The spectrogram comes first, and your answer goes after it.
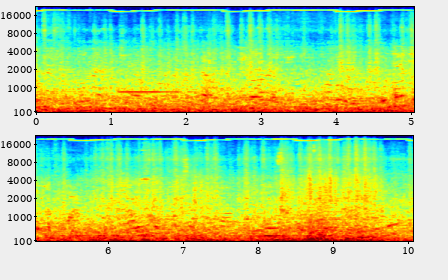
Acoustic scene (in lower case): bus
